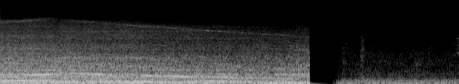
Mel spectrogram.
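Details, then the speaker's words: Cat 657E scraper, Caterpillar C18 diesel after rebuild from oil loss via failed air compressor, no leaks: deep even roar, turbo bark clearly audible, slight pitch sag before clean shutdown; normal running. "But this one, you can really hear that turbo bark."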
